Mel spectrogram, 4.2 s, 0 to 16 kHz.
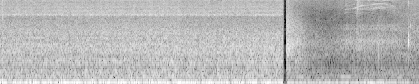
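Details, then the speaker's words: Peugeot 807 with check engine light; scanner shows cylinder 1 misfire fault. Uneven lumpy idle stumbling about three times a second; injector or spark plug suspected, most likely a dead injector. "Nah, ini ada kemungkinan ini antara dua kemungkinan antara injektor atau busi mati tapi kemungkinan yang terbesar sih injektornya mati."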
